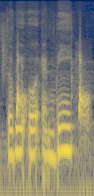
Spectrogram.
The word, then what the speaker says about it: womb: You have a word like COMB, WOMB. These words have the final B sounds silent, so they are not pronounced.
